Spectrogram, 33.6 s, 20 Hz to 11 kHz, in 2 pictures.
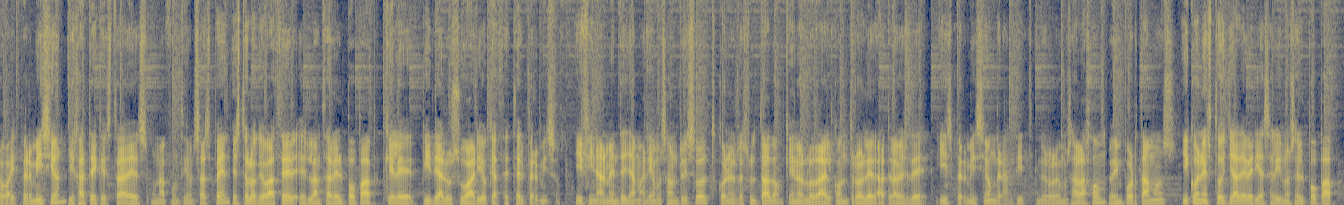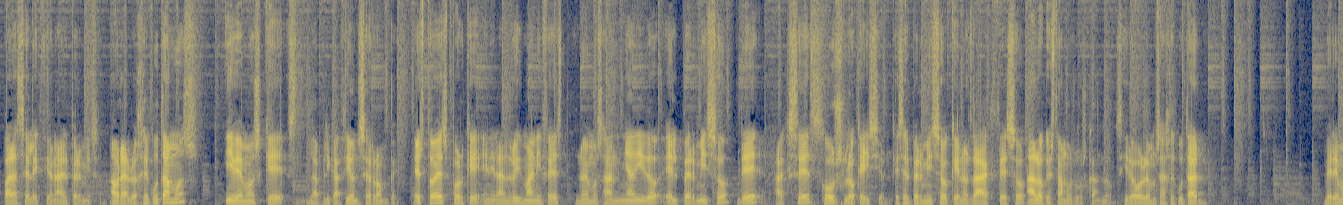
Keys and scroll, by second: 0.0 Return, 0.8 Tab, 8.0 Return, 25.4 Tab, 27.2 Return, 29.6 ctrl+r, 29.6 shift+F10.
